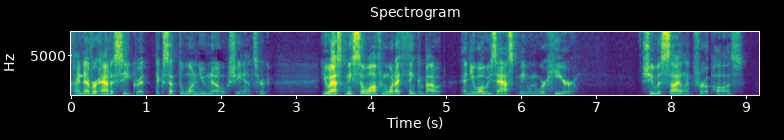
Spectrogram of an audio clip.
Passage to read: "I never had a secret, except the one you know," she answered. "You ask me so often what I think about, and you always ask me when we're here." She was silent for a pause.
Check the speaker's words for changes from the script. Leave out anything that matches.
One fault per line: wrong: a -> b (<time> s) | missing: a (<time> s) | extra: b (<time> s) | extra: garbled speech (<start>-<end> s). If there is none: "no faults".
no faults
